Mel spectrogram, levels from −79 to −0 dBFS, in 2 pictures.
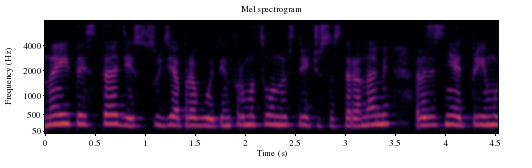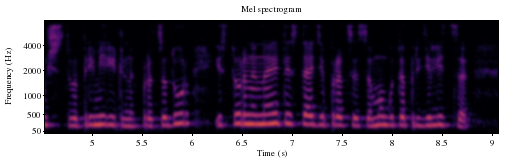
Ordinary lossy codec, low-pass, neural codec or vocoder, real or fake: none; 7.2 kHz; none; real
